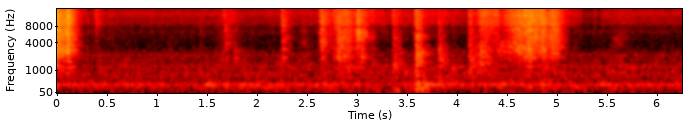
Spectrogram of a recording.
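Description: Faint, scattered taps and scrapes of a knife blade cutting through layered cookie dough on parchment, over a faint steady hum.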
